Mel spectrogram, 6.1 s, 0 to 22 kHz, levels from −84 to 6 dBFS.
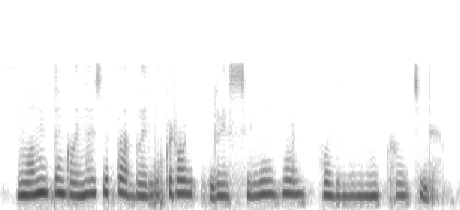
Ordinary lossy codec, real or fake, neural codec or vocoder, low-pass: none; fake; codec, 16 kHz, 0.5 kbps, FreqCodec, larger model; 7.2 kHz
